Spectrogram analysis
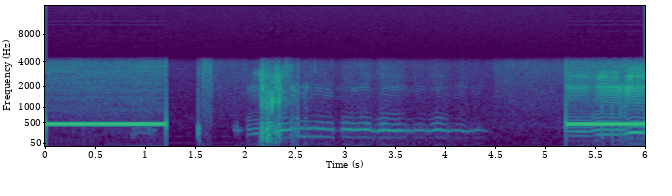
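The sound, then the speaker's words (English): An outgoing phone call to a second phone number rings out unanswered with a steady electronic ringback tone, two long rings heard over the earpiece, separated by a stretch of muffled, warbling voice-like sound and a pause. “All right, we're trying phone number two.”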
